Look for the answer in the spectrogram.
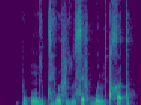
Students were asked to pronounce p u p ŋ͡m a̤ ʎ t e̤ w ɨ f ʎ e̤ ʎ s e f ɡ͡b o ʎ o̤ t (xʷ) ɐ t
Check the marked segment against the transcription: incorrect: x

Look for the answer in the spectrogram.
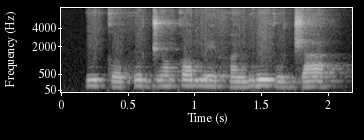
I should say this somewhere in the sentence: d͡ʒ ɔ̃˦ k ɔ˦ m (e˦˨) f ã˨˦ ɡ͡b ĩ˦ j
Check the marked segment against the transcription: correct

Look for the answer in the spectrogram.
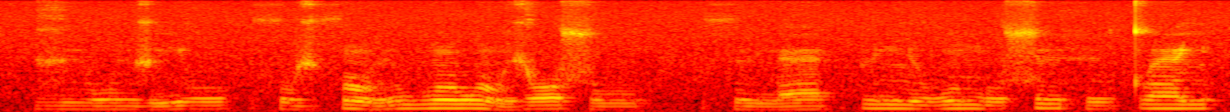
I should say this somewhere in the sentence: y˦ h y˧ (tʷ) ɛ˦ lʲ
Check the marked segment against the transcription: correct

